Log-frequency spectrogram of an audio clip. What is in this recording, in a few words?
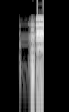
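FIRE Operations, p25; FIRE OPS 2; wake p25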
